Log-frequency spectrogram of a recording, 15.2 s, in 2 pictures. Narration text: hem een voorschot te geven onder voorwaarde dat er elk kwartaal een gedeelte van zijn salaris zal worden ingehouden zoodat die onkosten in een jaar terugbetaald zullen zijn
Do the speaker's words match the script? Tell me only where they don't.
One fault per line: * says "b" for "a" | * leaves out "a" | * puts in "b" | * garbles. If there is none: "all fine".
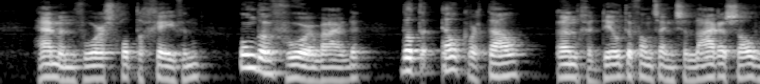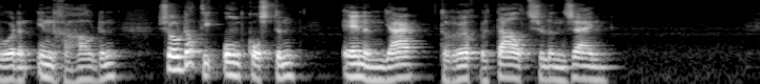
all fine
